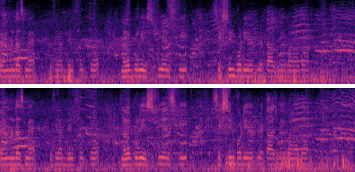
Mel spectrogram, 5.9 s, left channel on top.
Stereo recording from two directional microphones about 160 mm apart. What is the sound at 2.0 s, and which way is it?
Speech, 40° left (ahead or behind).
